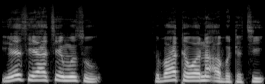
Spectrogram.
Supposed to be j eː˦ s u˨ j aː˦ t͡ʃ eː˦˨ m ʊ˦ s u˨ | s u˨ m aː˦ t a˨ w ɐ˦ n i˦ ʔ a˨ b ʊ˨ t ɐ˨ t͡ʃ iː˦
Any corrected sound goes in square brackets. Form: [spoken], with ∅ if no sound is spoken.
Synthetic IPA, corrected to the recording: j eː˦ s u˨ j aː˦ t͡ʃ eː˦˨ m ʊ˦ s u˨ | s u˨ [b] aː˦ t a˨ w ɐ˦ n i˦ ʔ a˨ b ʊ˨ t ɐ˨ t͡ʃ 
